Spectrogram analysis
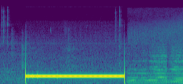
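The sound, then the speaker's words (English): A steady ringback tone plays on a telephone call that nobody picks up: one continuous, even, mid-pitched tone lasting about two seconds, loud against quiet surroundings, then cutting off into softer background sound. “that asshole doesn't want to pick up. Keep it ringing for a minute,”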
